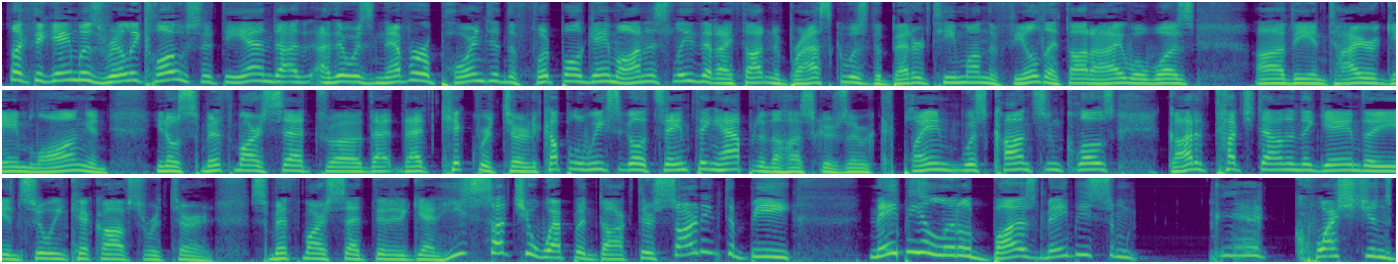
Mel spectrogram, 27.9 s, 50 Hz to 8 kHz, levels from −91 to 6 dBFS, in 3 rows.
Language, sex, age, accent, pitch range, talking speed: English, male, 50-69, American, 165-230 Hz, 205 wpm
